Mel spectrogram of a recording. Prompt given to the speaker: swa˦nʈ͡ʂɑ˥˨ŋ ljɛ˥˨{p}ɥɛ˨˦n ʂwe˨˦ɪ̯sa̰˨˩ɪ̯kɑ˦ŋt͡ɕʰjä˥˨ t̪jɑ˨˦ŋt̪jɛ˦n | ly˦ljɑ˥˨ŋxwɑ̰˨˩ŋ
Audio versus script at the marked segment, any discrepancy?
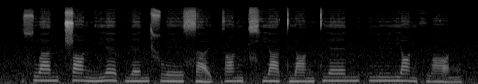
no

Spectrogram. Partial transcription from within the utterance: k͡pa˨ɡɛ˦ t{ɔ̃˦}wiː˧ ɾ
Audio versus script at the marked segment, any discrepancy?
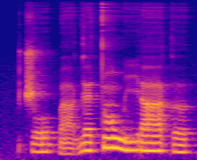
no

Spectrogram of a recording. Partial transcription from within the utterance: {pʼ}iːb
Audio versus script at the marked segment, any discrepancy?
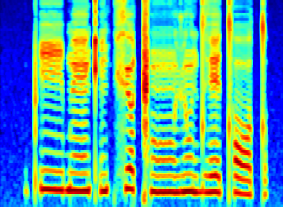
no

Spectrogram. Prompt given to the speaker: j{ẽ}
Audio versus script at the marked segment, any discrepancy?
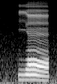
yes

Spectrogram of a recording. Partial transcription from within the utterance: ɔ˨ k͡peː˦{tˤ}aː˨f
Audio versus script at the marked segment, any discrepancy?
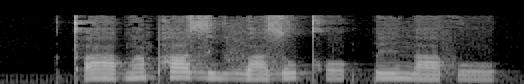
yes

